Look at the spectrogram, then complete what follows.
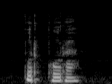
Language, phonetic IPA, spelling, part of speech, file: Polish, [purˈpura], purpura, noun, LL-Q809 (pol)-purpura.wav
